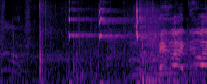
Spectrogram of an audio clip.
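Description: Basketball being bounced on a gym floor during play, one sharp bounce early on, with short high sneaker squeaks and players' calls in the second half.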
